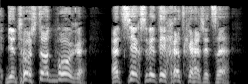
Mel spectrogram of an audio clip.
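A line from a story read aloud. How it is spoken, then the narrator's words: Laughing. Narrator (Russian): засмеялся Крутов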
